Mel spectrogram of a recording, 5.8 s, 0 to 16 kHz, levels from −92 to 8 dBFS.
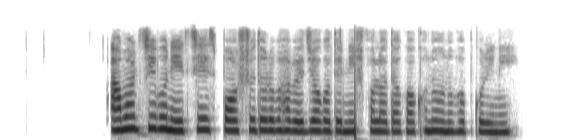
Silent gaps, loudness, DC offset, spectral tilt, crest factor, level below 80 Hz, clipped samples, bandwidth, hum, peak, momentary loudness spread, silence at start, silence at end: none; -16 LUFS; under 0.1%; -5 dB/octave; 16 dB; -58 dBFS; under 0.1%; 7.4 kHz; none; -2 dBFS; 7 LU; 1.1 s; 0.7 s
